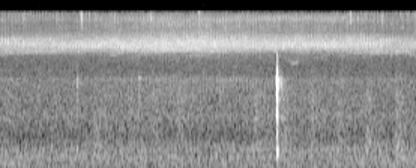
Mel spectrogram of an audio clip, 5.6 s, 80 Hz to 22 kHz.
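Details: Leptophyes boscii bush-cricket singing at Vela Ucka, Croatia, on 10 July 2022, picked up with an ultrasound detector: a single sharp click-like chirp stands out against a steady high hiss, with a few faint ticks elsewhere.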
